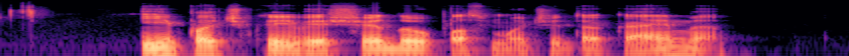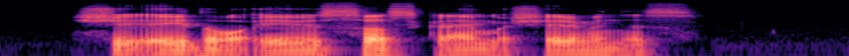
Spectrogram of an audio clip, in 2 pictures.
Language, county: Lithuanian, Šiauliai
